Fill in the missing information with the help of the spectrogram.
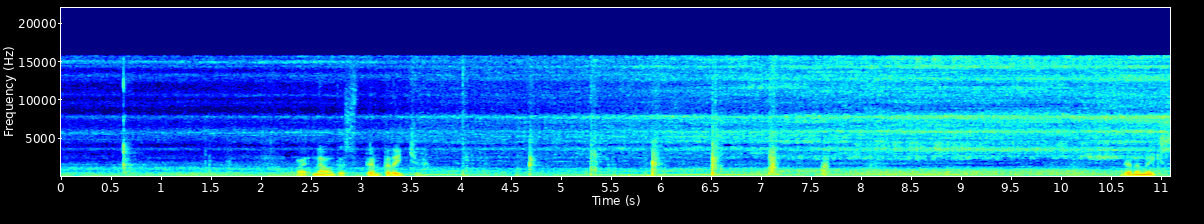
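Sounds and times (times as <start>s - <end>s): gas flame hissing: 0.0s - 11.0s.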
